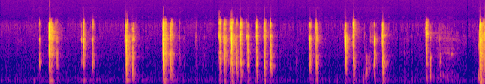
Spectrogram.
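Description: Someone types a message on a computer keyboard, with scattered single keystrokes and short clusters of clicks in an irregular rhythm, close and crisp against near silence, with no talk.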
